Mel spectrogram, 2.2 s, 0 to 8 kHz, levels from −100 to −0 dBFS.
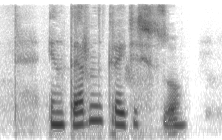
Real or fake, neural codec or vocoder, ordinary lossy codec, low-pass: fake; codec, 16 kHz, 0.8 kbps, ZipCodec; MP3, 48 kbps; 7.2 kHz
